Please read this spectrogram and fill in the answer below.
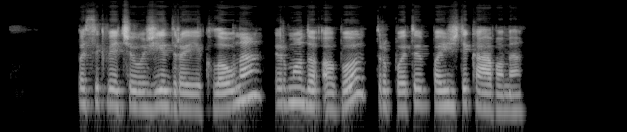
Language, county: Lithuanian, Vilnius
